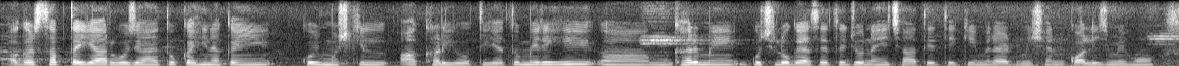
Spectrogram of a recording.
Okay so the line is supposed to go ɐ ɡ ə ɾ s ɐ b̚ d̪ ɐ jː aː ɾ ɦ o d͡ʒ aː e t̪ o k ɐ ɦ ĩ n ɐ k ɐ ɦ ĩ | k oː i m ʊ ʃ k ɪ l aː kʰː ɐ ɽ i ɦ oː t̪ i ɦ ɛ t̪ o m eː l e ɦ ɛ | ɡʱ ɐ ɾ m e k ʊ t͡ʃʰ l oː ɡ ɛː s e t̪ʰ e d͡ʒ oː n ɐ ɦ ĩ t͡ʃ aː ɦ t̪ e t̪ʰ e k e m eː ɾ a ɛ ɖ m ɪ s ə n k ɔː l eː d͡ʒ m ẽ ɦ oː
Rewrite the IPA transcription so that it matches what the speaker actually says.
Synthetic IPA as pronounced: ɐ ɡ ə ɾ s ɐ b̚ t̪ ɐ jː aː ɾ ɦ o d͡ʒ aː e t̪ o k ɐ ɦ ĩ n ɐ k ɐ ɦ ĩ | k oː i m ʊ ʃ k ɪ l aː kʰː ɐ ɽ i ɦ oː t̪ i ɦ ɛ t̪ o m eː ɾ e ɦ i | ɡʱ ɐ ɾ m ẽ k ʊ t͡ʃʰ l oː ɡ ɛː s e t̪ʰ e d͡ʒ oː n ɐ ɦ ĩ t͡ʃ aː ɦ t̪ e t̪ʰ e k i m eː ɾ a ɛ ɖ m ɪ ʃ ə n k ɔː l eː d͡ʒ m ẽ ɦ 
